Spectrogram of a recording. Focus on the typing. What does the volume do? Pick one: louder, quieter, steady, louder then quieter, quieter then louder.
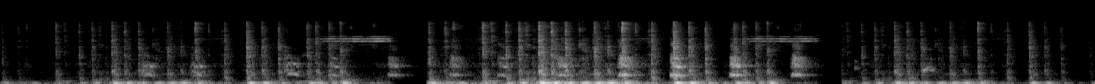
louder then quieter.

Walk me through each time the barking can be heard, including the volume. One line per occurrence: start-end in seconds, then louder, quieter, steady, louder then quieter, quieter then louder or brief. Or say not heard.
1.4-2.1 brief
2.8-9.3 louder then quieter.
